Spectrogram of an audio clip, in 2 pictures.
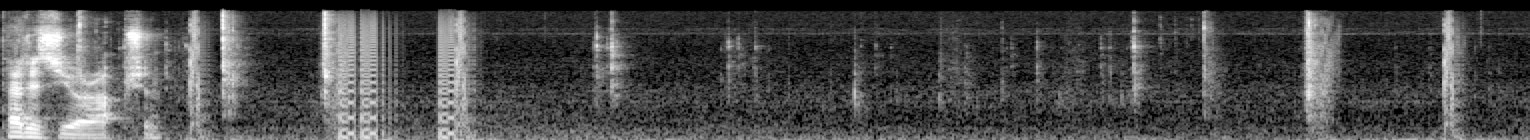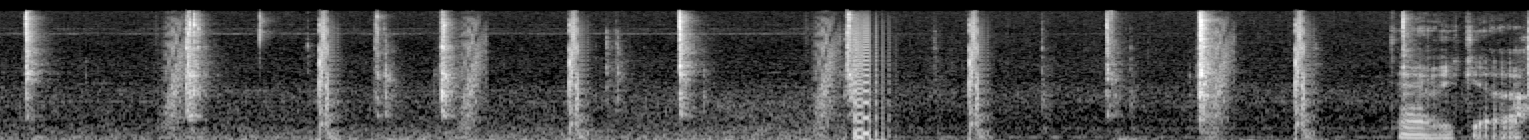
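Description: Short electronic game blips sound again and again.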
